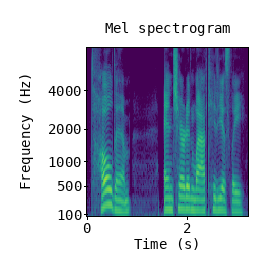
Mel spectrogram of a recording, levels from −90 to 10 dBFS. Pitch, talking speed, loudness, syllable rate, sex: 155 Hz, 110 wpm, -18 LUFS, 4.6 syllables/s, female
